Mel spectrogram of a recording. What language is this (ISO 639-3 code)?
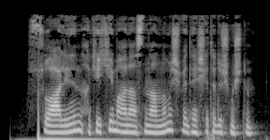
tur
